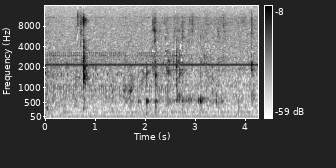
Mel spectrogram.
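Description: Beer being poured from a glass bottle into a tilted glass, very faint: a light tick a little under a second in, then soft gurgles and drips.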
